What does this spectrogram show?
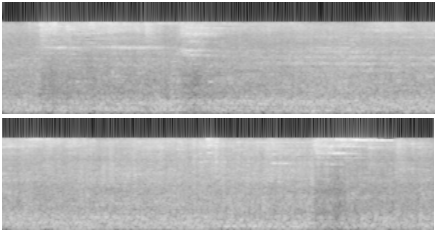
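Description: Double-stack intermodal freight train rolling past at close range: a steady, loud rumble of steel wheels on rail, with a few faint, high wheel squeals.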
